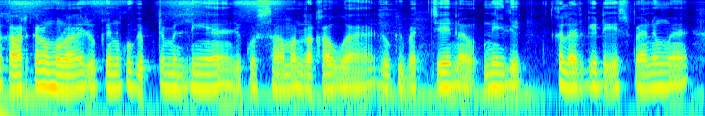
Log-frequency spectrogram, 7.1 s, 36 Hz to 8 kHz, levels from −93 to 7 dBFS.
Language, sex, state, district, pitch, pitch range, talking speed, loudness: Angika, male, Bihar, Supaul, 130 Hz, 110-135 Hz, 230 wpm, -31 LUFS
